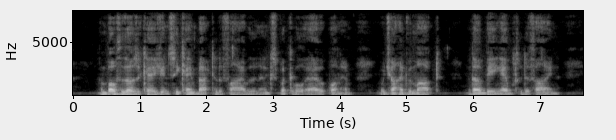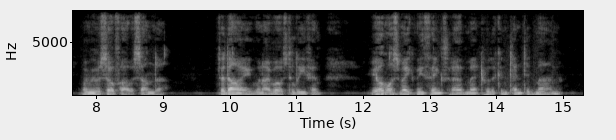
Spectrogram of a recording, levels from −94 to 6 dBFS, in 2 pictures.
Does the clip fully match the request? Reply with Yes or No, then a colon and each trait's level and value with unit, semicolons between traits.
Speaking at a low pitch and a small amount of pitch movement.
Yes: low, 105 Hz; narrow, 2.0 semitones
